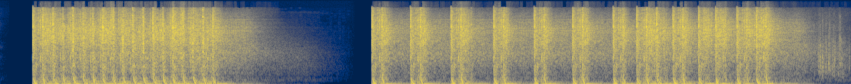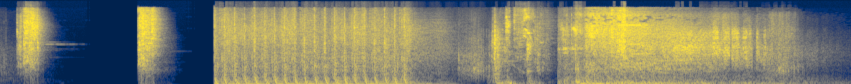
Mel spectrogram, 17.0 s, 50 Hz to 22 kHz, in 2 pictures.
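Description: Turrets in an Unreal Engine 5 video game project fire in rapid bursts of machine-gun shots, loud and close, broken by short silences and a couple of single booms, with no voices.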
